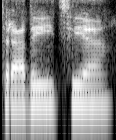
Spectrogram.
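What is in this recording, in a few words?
"tradícia", Slovak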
